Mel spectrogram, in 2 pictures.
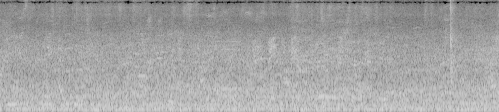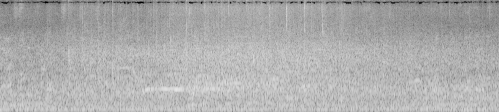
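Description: A large stadium crowd murmurs steadily all around.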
